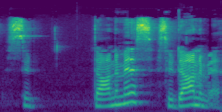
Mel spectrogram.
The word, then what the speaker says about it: Pseudonymous: book is secret by sudanamas pseudonymous that's how we would pronounce it pseudonymous bosch which in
